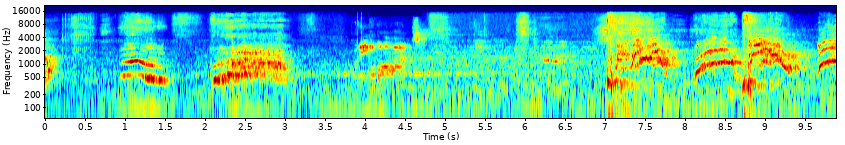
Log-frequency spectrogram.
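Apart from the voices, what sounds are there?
woman screaming and shouting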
